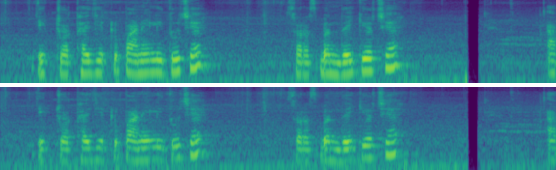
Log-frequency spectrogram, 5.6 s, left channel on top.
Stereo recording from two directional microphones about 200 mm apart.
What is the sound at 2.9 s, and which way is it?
Speech, 35° left (ahead or behind).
